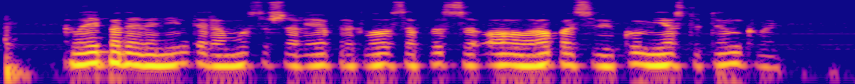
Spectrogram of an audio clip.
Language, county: Lithuanian, Šiauliai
